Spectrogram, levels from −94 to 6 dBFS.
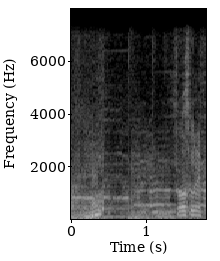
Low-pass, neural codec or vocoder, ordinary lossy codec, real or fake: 7.2 kHz; codec, 16 kHz in and 24 kHz out, 0.6 kbps, FireRedTTS-2 codec; none; fake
